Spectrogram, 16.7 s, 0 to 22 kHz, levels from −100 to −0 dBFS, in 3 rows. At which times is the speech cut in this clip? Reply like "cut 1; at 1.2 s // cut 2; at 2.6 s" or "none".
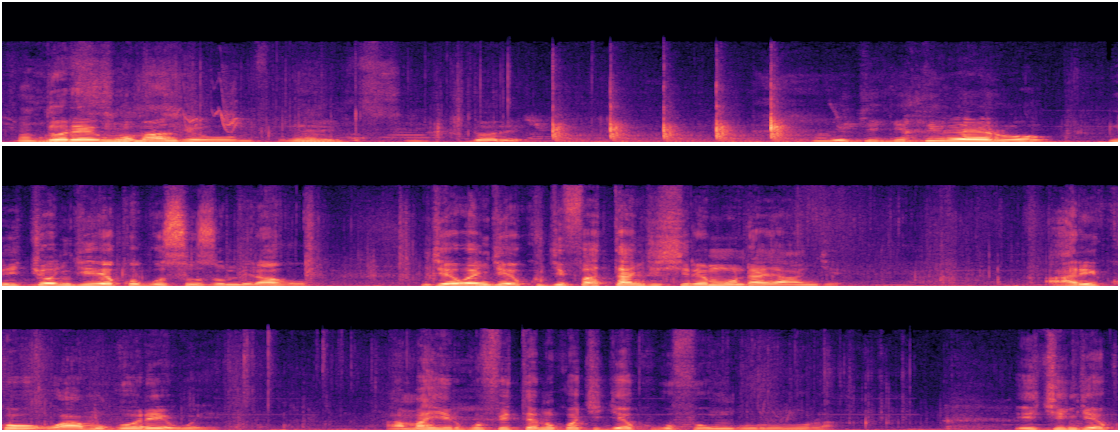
none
